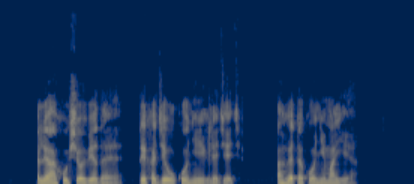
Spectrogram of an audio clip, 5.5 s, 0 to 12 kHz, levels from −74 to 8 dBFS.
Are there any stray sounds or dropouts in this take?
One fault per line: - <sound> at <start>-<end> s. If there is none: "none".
none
